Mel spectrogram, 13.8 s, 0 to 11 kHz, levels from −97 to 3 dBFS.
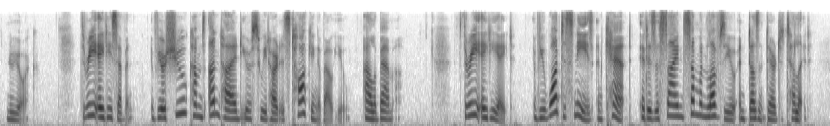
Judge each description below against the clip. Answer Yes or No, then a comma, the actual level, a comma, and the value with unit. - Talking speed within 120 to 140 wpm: No, average, 160 wpm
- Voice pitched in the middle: No, high, 230 Hz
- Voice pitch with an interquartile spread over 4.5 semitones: Yes, wide, 5.5 semitones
